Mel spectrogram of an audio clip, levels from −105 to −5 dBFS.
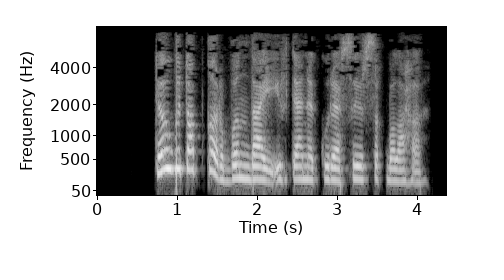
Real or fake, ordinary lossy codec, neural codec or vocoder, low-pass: real; MP3, 32 kbps; none; 7.2 kHz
